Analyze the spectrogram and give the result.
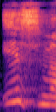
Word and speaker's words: اسم: اسم، نقول سبح اسم ربك الأعلى، لاحظوا لا تلفظ عند الوصل، سبح اسم لا وجود لها، لكن عند الابتداء بها نحولها إلى همزة قطع ونكسرها، فنقول اسم ربك الأعلى، اسم ربك الأعلى.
